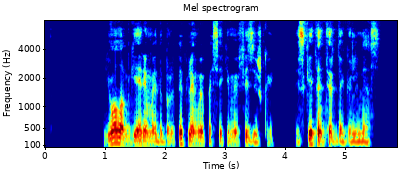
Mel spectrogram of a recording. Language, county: Lithuanian, Vilnius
